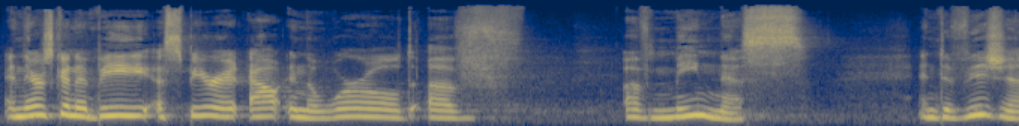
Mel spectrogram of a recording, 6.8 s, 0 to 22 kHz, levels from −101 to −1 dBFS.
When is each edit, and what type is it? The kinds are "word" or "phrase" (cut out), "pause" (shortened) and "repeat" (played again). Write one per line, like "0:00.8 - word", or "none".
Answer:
none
